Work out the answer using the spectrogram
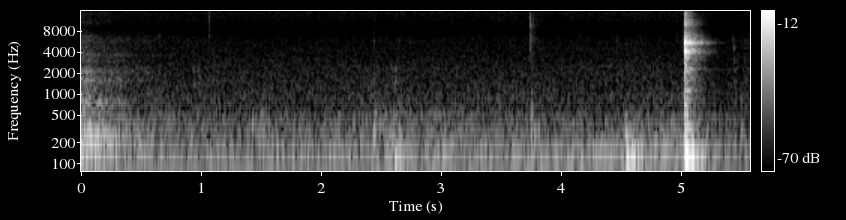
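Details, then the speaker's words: Toyota U250E transmission SL3 shift solenoid from a 2009 Pontiac Vibe, new replacement bench-tested on a 9-volt battery: near silence then one sharp crisp click as it moves; good solenoid, old one gave no click. "You hear the audible click. And you can see the solenoid move."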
